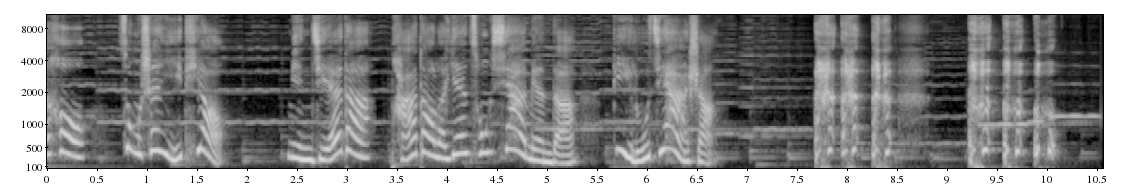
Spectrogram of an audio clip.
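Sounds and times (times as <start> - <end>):
speech: 0.0 - 6.8, 7.7 - 10.0
person coughing from smoke: 7.7 - 10.2.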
